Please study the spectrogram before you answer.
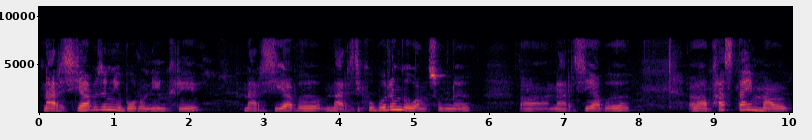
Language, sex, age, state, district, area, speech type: Bodo, female, 30-45, Assam, Udalguri, rural, spontaneous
